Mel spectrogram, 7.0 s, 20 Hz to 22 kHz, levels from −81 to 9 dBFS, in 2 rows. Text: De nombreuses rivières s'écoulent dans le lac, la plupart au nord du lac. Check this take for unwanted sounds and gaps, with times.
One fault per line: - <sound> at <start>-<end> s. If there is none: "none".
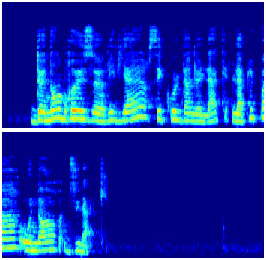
none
